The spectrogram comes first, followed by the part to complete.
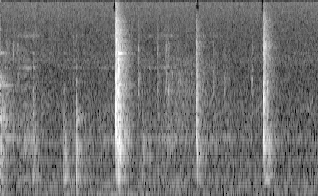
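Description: A few faint, scattered ticks, about five in two seconds: drops of liquid draining from a liquid cooler's tubing into a bowl.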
